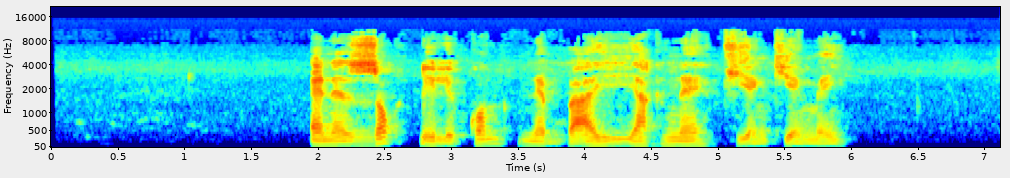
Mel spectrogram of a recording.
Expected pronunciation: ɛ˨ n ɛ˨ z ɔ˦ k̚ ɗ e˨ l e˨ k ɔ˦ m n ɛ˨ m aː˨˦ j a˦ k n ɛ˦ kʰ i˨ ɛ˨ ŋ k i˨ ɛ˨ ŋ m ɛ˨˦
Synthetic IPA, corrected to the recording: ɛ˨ n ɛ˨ z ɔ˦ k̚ ɗ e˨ l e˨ k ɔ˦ m n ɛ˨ b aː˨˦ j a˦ k n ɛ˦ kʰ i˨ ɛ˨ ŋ k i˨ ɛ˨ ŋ m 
